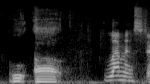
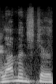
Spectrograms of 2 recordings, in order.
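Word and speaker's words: Leominster: This is Lemonster. Lemonster, thanks. Nothing is spelled we the way heard it's about said.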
